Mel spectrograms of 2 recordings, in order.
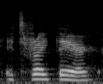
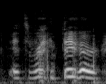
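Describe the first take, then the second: First: Said in the usual way. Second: Higher, louder, thrilled repeat; calling it out in delight; excited. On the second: Real, not acted. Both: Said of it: "So excited".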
